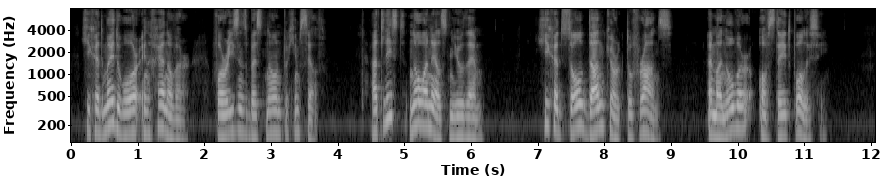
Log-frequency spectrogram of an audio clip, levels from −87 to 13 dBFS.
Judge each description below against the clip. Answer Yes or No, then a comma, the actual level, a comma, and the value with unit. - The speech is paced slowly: No, average, 150 wpm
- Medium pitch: Yes, medium, 155 Hz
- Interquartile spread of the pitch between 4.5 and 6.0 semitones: Yes, average, 4.8 semitones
